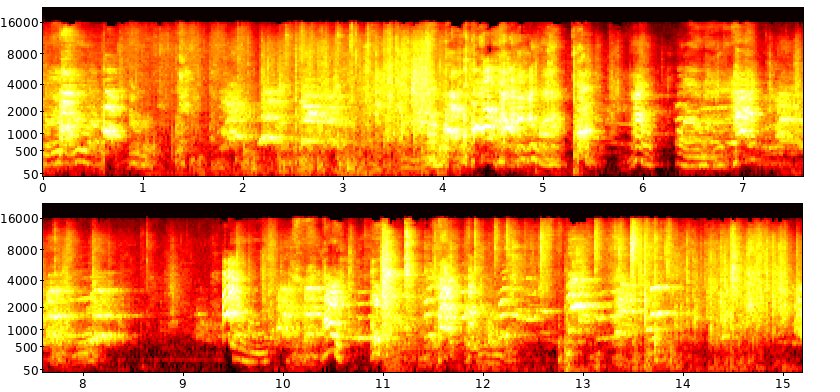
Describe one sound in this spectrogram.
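Puppies yip and whine excitedly close by.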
